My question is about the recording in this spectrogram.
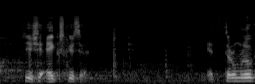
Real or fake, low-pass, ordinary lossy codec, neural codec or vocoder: fake; 9.9 kHz; none; vocoder, 22.05 kHz, 80 mel bands, WaveNeXt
